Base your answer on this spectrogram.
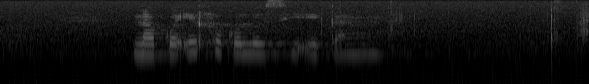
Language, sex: Southern Sotho, female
